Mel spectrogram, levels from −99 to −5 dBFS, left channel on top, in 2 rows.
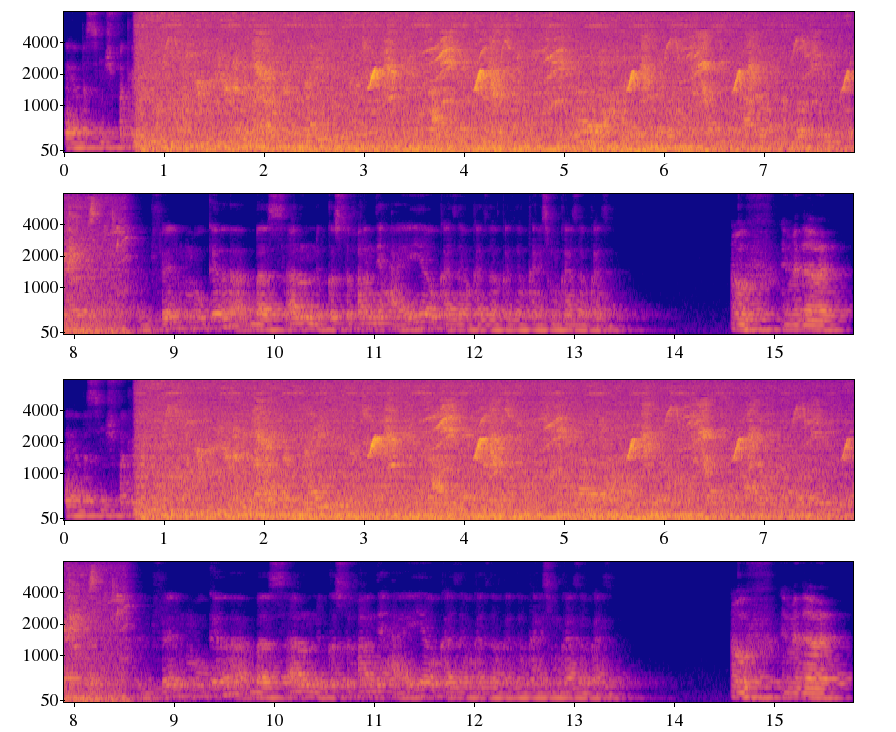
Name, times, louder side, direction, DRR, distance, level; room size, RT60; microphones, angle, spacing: voice 1, 0.0-2.9 3.7-4.1 5.1-13.4, left 1 dB, 80° left, -2 dB, 0.9 m, -38 dB
sound 1, 0.7-8.5, left 1 dB, 10° left, 0.3 m, -28 dB
voice 2, 1.4-4.4 14.6-15.5, right 1 dB, 15° right, -8 dB, 1.4 m, -37 dB
3.2 x 2.6 x 2.6 m, 0.88 s
head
